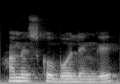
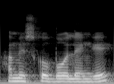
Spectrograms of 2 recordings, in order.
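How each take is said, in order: No difference in how they are said.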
